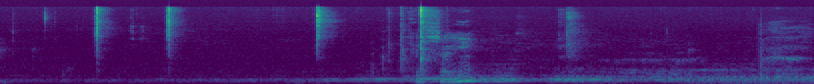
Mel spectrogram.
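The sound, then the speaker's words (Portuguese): A low, steady exhaust fan hums throughout while a lighter clicks sharply several times before catching, lighting a cigarette; a voice briefly says a couple of words partway through. “Barulho do exaustor acendendo um cigarro e agora sim podemos começar.”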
